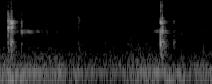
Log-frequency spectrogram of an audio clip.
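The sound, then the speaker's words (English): Someone takes a quiet sip of water: two soft, wet mouth clicks and gulps about a second and a half apart, over a faint low hum, with no talking. “Water.”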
